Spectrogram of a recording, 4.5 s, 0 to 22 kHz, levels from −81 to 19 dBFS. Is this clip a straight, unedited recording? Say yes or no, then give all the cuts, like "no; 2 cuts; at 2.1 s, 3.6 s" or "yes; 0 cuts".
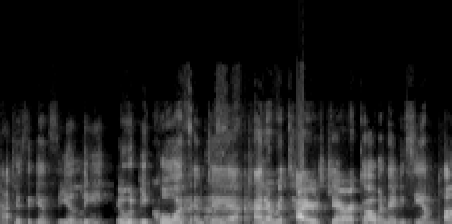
no; 1 cut; at 1.0 s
